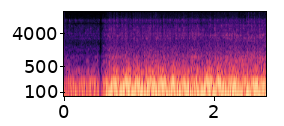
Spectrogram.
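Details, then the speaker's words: Rebuilt 1987 Pontiac Firebird Formula with a 350/383 stroker V8 and 163,000 miles, after mass airflow sensor and timing fixes: strong, even rumble with no misfire and some lifter ticking. Runs smoothly and healthy. "just quiet down now oh it just sounds nice"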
